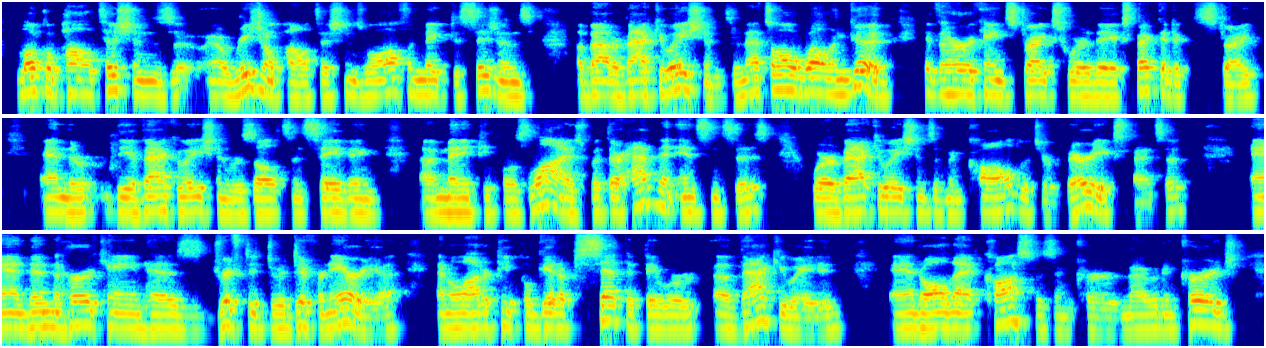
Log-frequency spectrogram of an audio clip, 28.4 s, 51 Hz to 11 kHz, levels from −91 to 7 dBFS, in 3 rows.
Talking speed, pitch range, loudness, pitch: 175 wpm, 120-135 Hz, -23 LUFS, 125 Hz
